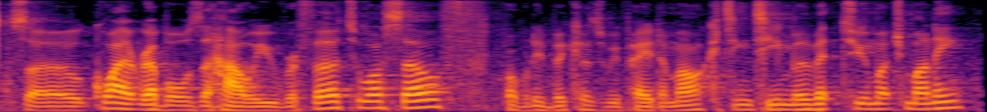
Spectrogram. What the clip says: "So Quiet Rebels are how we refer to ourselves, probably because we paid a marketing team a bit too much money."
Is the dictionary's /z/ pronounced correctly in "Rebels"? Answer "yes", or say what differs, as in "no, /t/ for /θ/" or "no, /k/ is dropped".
yes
